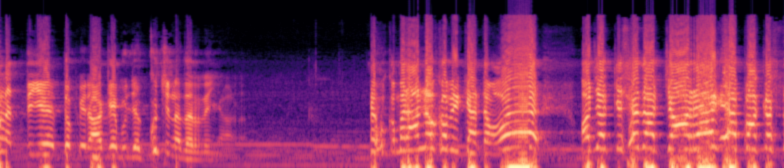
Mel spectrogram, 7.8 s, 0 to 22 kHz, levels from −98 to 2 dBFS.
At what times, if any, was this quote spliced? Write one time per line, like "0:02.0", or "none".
0:03.7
